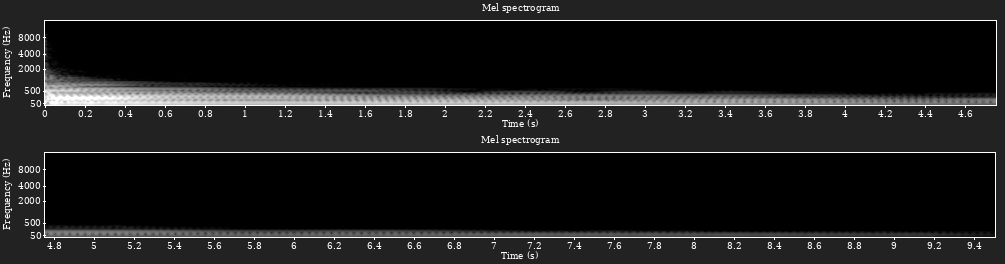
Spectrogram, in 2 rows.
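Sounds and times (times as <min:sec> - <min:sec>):
double bass pizzicato D2 note: 0:00.0 - 0:05.8.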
